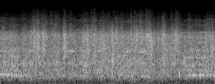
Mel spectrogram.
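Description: Cabin sound of a Peugeot 306 rear-wheel-drive rally car driven hard on loose gravel: a dense, steady rattle and hiss of stones thrown against the underbody over the running engine.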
